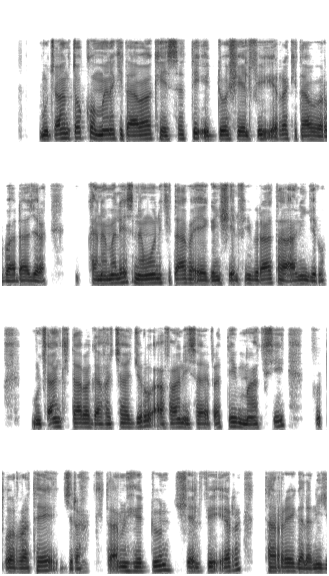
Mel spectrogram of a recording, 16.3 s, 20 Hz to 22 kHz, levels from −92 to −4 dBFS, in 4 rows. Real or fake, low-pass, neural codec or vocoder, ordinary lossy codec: real; 7.2 kHz; none; Opus, 64 kbps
